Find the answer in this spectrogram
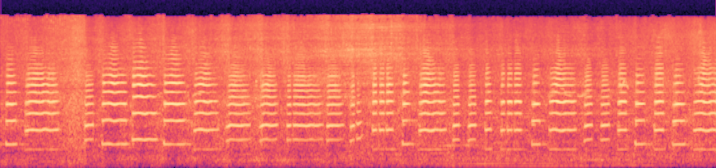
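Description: Solo trumpet playing a slow melody of held and short notes, with road traffic running underneath.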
